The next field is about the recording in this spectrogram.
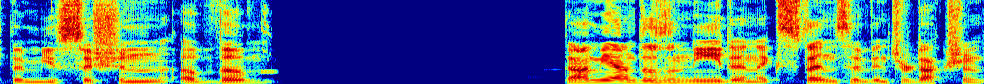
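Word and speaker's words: Damjan: It's Damian, like Damien. It's the same, like, root name as Damien.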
